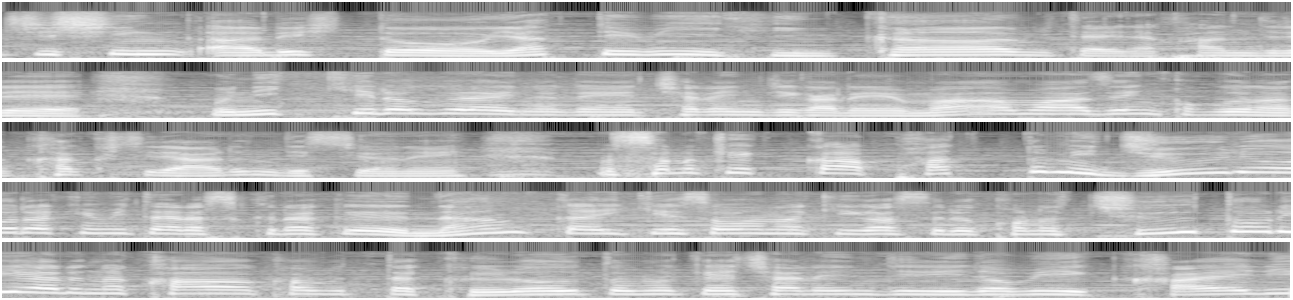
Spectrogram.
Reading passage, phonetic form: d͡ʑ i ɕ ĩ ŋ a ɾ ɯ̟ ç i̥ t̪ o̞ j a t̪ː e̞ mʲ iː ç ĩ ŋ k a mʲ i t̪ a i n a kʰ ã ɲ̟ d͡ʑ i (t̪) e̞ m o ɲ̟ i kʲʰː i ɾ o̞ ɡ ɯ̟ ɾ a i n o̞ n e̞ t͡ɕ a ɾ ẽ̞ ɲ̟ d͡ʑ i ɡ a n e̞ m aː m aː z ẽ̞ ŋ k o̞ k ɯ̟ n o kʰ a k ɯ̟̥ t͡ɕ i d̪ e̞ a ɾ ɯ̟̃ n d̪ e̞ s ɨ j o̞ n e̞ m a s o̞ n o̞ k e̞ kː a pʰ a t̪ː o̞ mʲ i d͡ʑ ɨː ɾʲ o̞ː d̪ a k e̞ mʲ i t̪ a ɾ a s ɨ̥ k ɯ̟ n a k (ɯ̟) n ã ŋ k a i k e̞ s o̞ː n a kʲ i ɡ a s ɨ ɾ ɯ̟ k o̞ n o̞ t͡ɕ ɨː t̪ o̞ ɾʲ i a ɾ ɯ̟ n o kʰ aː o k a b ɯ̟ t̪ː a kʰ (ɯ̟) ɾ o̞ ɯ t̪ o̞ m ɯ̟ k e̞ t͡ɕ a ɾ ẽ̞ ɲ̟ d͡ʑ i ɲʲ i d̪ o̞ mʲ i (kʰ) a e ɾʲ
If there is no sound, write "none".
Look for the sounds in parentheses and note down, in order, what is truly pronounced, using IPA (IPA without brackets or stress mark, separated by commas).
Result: d̪, ɯ̟, ɯ̟, kʰ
